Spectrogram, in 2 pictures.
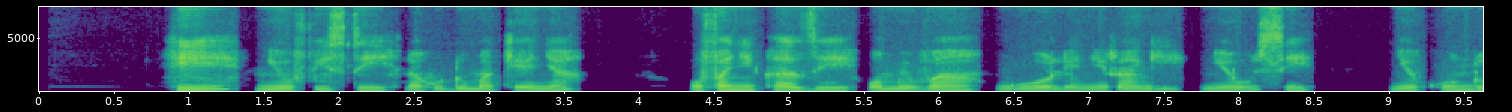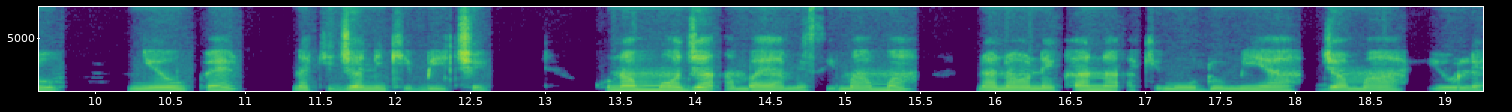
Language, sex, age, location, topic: Swahili, female, 36-49, Kisumu, government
